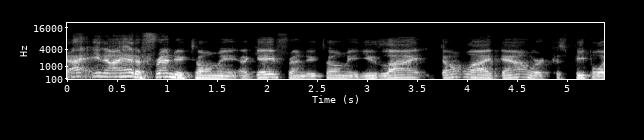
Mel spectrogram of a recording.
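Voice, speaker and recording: Lively intonation in a man's normal speaking voice, fairly high-pitched and moderately paced. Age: 60s. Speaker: novelist. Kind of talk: casual conversation. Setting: video call.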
